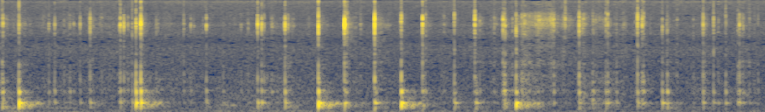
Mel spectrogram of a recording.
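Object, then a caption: Paperback book with card cover. Fingertips tap slowly and irregularly on the blue card cover of a paperback book, and the book is turned sideways at the end. The taps are soft, dull, papery pats centered in the low mids, each dying away almost instantly. A few land noticeably harder than the light patter around them.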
